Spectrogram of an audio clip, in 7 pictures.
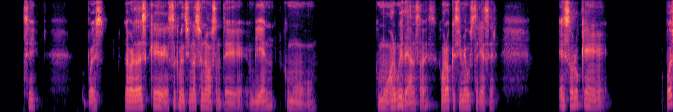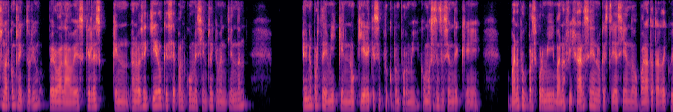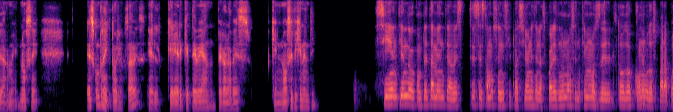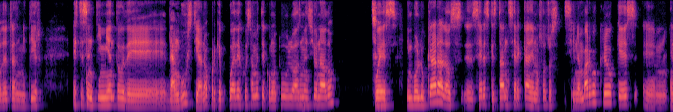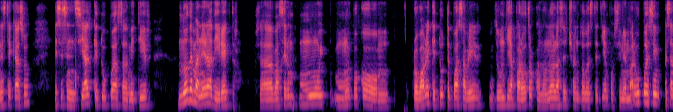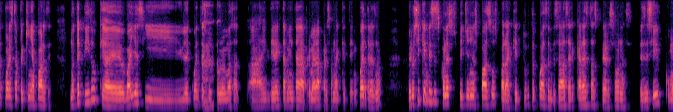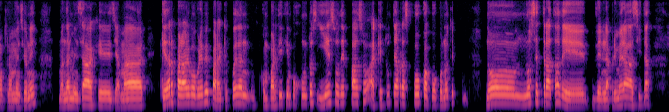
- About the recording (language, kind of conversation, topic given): Spanish, advice, ¿Por qué me siento emocionalmente desconectado de mis amigos y mi familia?
- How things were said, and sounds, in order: other background noise; tapping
